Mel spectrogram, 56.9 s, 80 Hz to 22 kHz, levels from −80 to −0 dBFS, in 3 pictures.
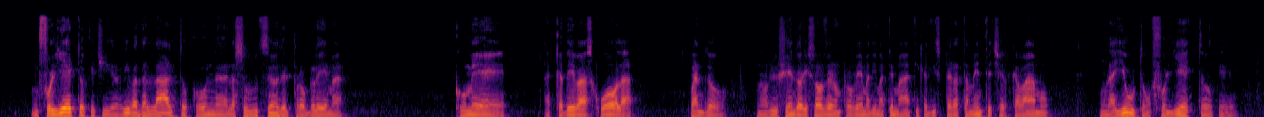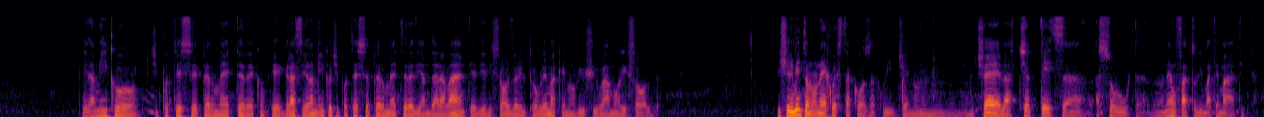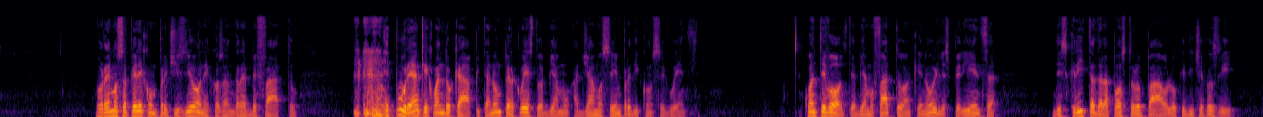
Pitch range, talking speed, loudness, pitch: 95-110 Hz, 115 wpm, -29 LUFS, 100 Hz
